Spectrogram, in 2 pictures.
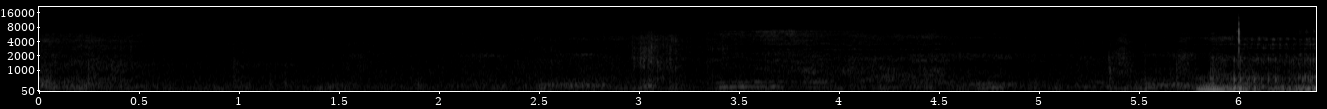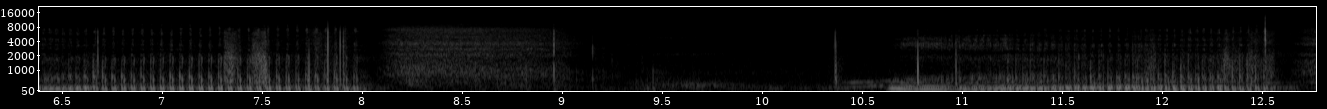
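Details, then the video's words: English bulldog snoring: quiet breathing at first, then two long rough, rattling snores, one from about six to eight seconds and another from about ten and a half seconds to the end, with a lighter breath between. "Как храпит английский бульдог"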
